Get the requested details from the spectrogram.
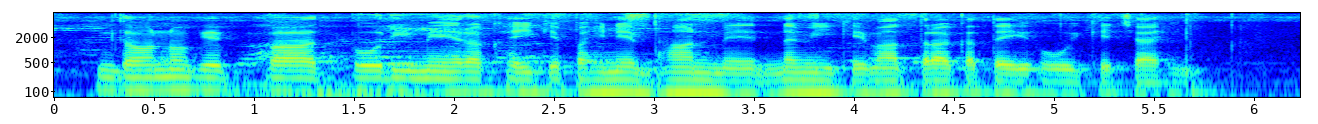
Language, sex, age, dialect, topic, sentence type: Maithili, male, 25-30, Bajjika, agriculture, question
